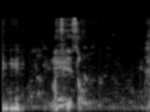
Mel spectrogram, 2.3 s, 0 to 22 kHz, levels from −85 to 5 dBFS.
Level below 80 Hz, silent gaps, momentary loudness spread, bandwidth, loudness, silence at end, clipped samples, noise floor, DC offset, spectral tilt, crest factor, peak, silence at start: -58 dBFS; none; 19 LU; 11.5 kHz; -30 LUFS; 0 s; under 0.1%; -54 dBFS; under 0.1%; -5.5 dB/octave; 20 dB; -12 dBFS; 0.05 s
